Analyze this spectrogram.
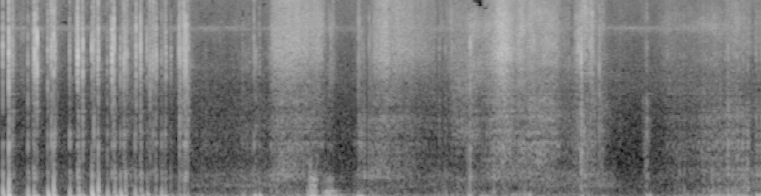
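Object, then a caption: Inflated composite leather basketball. An inflated, hollow composite leather basketball held close to the mic is tapped rapidly with the fingertips, giving quick, dull, low thumps with almost no ring. After about two seconds the fingertips and nails scratch and rub across its pebbled surface, producing a softer, steady hissing scrape with brighter swells and an occasional light tap.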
